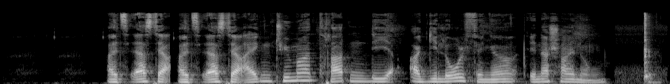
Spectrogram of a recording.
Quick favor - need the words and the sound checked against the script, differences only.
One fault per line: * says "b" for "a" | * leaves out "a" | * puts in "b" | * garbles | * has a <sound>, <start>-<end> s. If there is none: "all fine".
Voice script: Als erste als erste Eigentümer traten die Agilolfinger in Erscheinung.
* has a thud, 6.4-6.6 s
